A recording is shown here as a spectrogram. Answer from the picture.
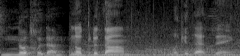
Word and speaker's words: Notre-Dame: Notre-Dame? It's actually pronounced Notre-Dame.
